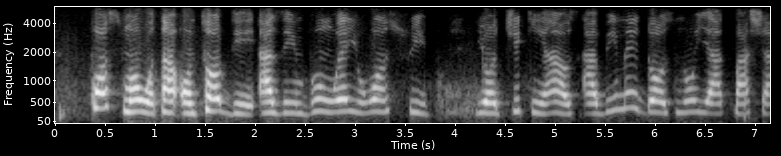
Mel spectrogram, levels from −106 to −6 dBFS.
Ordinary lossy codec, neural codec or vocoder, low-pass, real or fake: Opus, 16 kbps; none; 5.4 kHz; real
